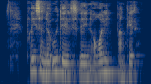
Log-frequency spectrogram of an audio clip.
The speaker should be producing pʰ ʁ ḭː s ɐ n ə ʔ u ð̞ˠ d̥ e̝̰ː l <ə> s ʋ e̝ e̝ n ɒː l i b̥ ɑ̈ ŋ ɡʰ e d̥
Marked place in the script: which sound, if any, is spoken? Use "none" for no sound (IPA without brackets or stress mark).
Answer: ə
